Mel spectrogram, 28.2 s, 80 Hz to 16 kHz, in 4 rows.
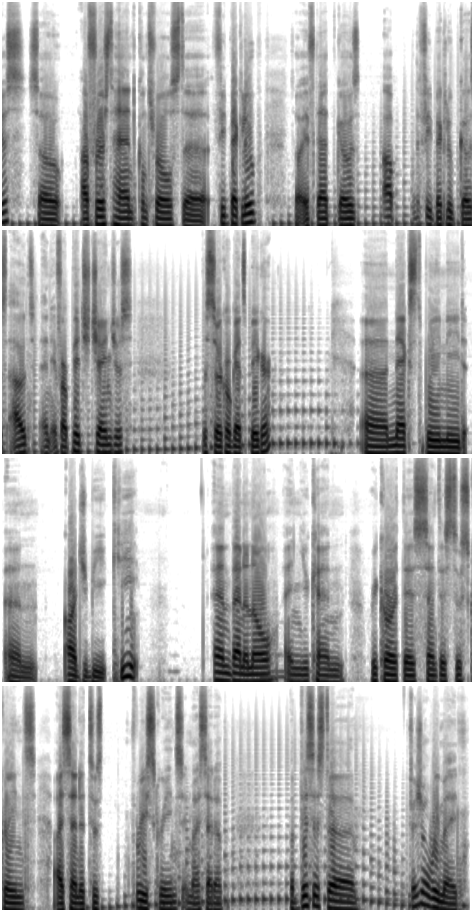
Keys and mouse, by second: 2.3-12.6 middle drag, 12.8 click, 14.3-15.5 drag, 15.1 Tab, 15.5 r, 16.1 click, 16.6 click, 17.2 alt+click, 18.4 alt+click, 18.5 alt+n, 19.4 alt+middle click, 20.0 middle click.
